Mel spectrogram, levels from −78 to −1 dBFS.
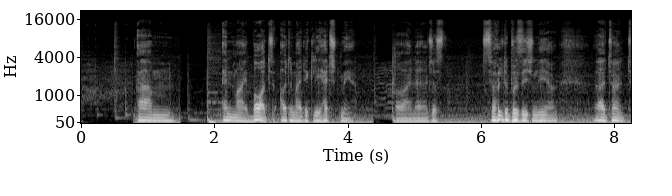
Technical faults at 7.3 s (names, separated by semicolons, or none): none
